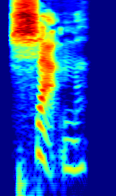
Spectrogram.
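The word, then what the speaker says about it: Sham (شمع): And that's a kind of difficult word to say. As you can see, I'm pronouncing it with a kind of long a sound. So Sham.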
